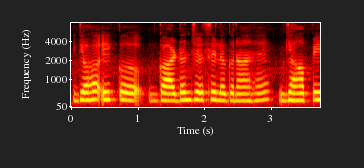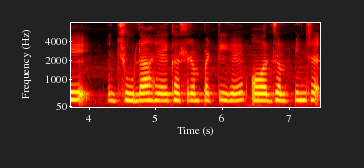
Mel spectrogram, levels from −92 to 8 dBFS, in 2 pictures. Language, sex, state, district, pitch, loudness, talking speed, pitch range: Hindi, female, Karnataka, Belgaum, 255 Hz, -21 LUFS, 135 wpm, 245-270 Hz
